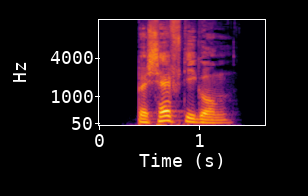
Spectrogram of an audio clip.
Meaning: occupation (activity or task with which one occupies oneself)
- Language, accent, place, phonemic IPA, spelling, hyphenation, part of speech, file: German, Germany, Berlin, /bəˈʃɛftɪɡʊŋ/, Beschäftigung, Be‧schäf‧ti‧gung, noun, De-Beschäftigung.ogg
